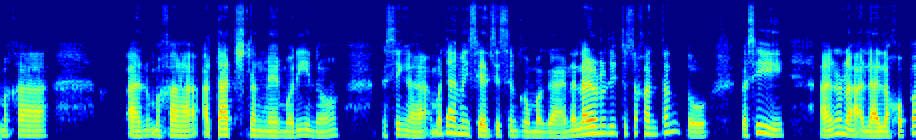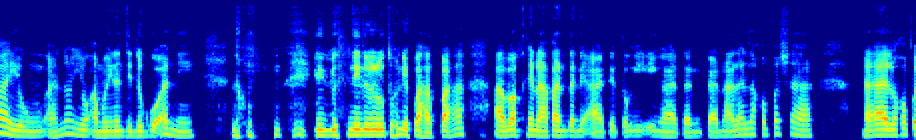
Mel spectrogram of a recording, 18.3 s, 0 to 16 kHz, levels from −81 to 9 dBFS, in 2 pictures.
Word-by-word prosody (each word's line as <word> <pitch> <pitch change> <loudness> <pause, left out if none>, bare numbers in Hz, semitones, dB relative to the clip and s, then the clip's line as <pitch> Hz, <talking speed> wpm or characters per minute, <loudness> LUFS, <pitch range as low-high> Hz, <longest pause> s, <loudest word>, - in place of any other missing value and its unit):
maka-ano, 130 -1 -3 0.8
maka-attached 140 +3 +2
ng 130 -2 -1
memory 120 +3 -2
'no? 120 +6 -6 0.4
Kasi 140 +1 -6
nga, 115 -1 -1
madaming 185 -4 0
senses 135 -2 0
ang 130 - -5
gumagana 115 -2 -2
lalo 170 +4 +8
na 190 - -2
dito 185 0 -7
sa 185 - -4
kantang 185 +6 -3
'to, 110 0 -2 0.3
kasi, 145 0 0 0.4
ano 180 -2 +2
na-aalala 120 -4 +5
ko 120 - -2
pa 185 +7 +1
'yong 120 -4 -4
ano 165 +9 -7
'yong 135 -3 -4
amoy 120 0 -2
ng 125 - -2
dinuguan, 125 +4 -1
eh, 115 +1 -8 0.4
no'ng 130 +3 -7 0.6
'yong 140 -1 +1
niluluto 145 -1 +5
ni 145 0 +1
papa 145 +8 +3 0.2
habang 140 +3 +4
kinakanta 130 -1 +1
ni 135 - -6
ate 115 -1 -4
'tong 125 +1 -9
Iingatan 115 -3 -6
Ka, 115 +1 -3
na-aalala 150 +4 -4
ko 160 -1 -10
pa 175 - -6
siya, 155 -6 -5 0.5
na-alala 145 +1 +5
ko 155 - -1
pa 160 - +3
135 Hz, 155 wpm, -23 LUFS, 120-150 Hz, 0.8 s, lalo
